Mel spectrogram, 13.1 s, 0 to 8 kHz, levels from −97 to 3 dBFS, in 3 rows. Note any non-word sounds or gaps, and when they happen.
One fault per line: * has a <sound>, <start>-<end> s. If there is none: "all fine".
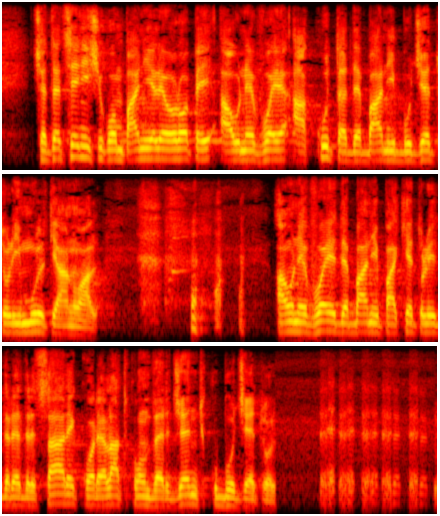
* has a laugh, 5.7-6.8 s
* has a laugh, 11.9-13.0 s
